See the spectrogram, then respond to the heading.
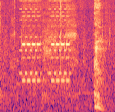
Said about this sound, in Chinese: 哎哎哎，申叔叔有电话， 那你就接啊。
